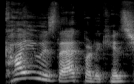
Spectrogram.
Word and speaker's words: Caillou: That one, that's Caillou. – I googled K-I-W-Y-O-U, and then...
